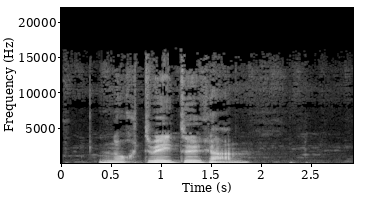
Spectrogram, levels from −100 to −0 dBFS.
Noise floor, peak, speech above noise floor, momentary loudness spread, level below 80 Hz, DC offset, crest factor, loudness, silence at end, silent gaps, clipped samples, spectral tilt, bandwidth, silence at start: -55 dBFS; -2 dBFS; 36 dB; 12 LU; -48 dBFS; under 0.1%; 20 dB; -19 LUFS; 1.05 s; none; under 0.1%; -6 dB/octave; 16 kHz; 0.4 s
